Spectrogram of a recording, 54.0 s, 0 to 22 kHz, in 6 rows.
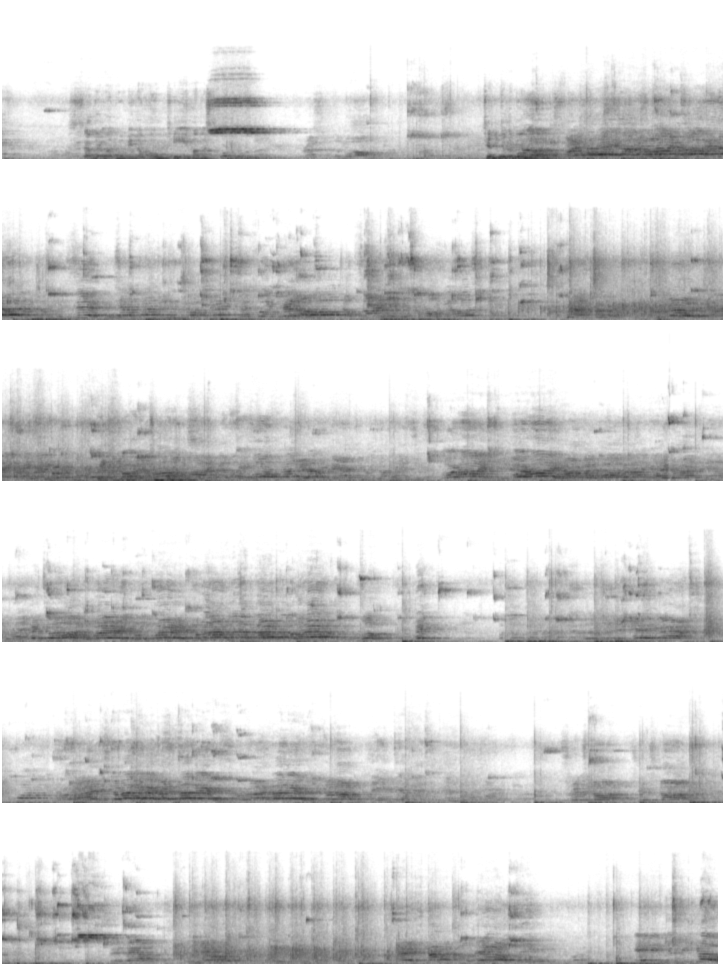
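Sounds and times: voices talking and calling out: 0.0 - 49.0
basketball bouncing on wooden floor: 33.3 - 34.7.

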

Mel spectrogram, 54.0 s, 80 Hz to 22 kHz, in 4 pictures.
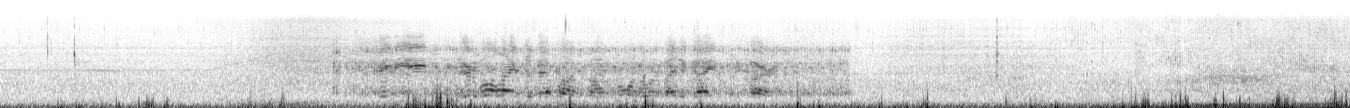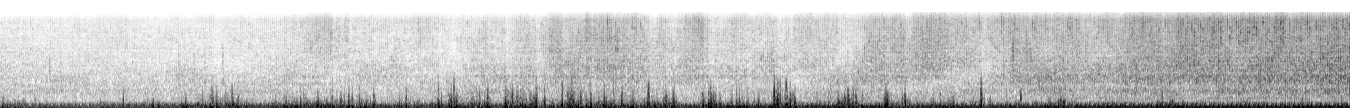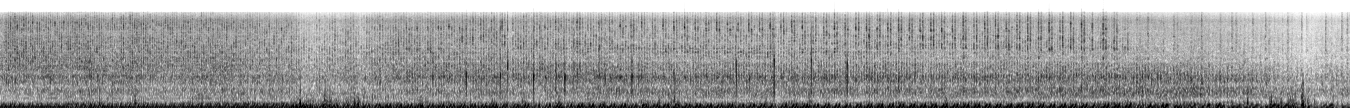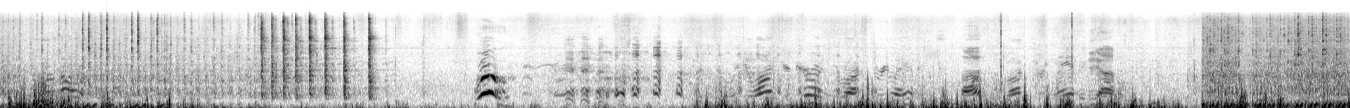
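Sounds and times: light plane engine and propeller: 0.0 - 54.0.

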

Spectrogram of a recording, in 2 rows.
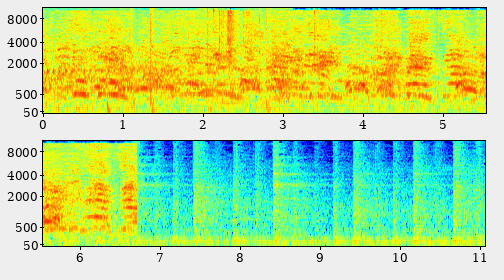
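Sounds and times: crowd shouting: 0.0 - 6.8.

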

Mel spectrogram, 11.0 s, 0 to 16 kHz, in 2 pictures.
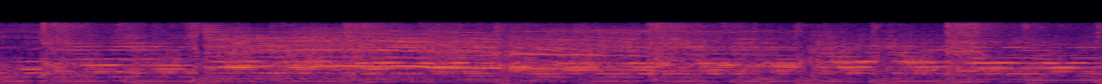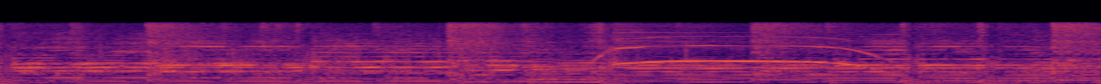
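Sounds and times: drums: 0.0 - 11.0.

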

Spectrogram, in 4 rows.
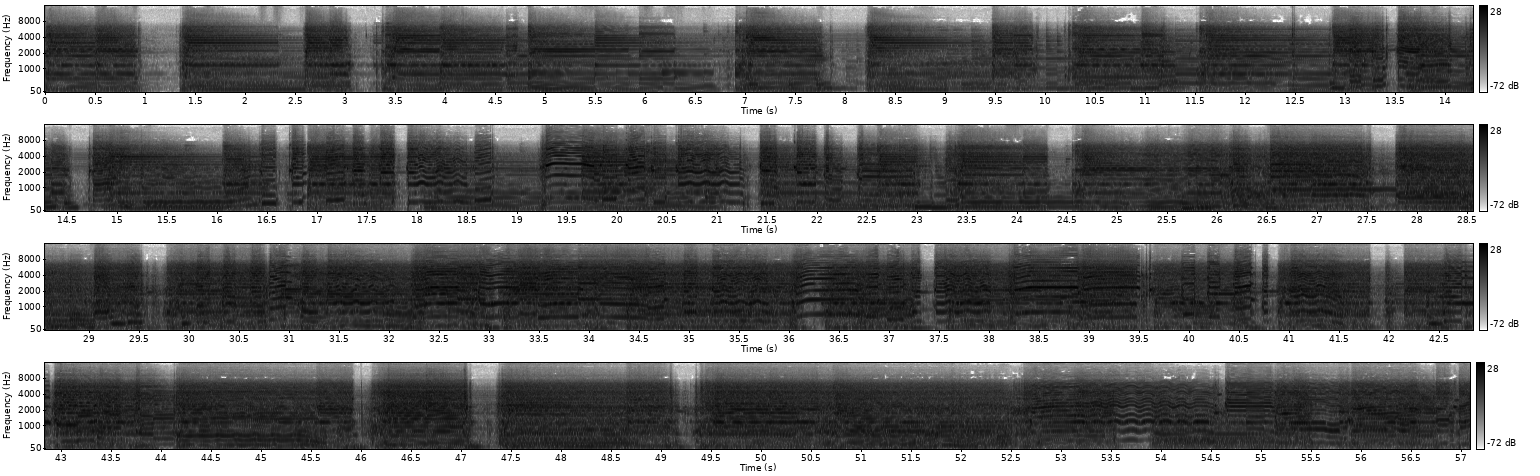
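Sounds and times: electric guitars jamming: 0.0 - 57.0.

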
